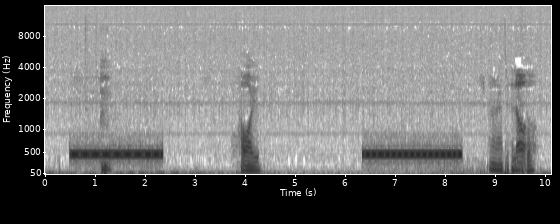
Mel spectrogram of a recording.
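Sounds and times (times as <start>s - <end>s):
steady telephone dial tone: 0.5s - 2.4s, 6.4s - 8.3s
speech: 3.9s - 4.4s, 9.3s - 9.9s.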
